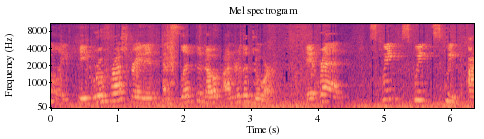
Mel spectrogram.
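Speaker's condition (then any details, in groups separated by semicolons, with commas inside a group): No condition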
